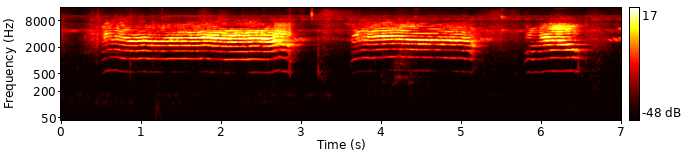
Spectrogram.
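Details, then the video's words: Angry domestic cat giving three long, steady, harmonic-rich yowls, the first over two seconds long, the last short, separated by brief pauses, recorded indoors. "The sound of an angry cat"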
